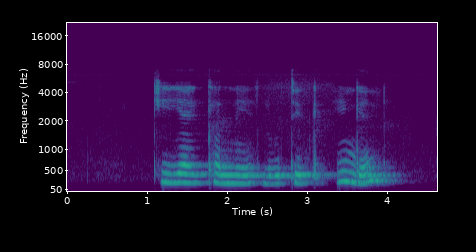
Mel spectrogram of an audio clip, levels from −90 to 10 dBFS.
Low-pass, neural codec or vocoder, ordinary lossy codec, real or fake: 7.2 kHz; none; none; real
